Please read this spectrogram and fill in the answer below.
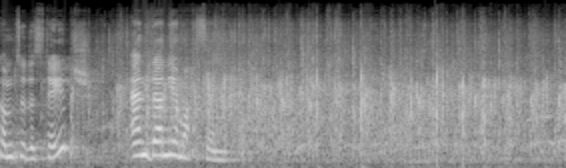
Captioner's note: audience applauding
